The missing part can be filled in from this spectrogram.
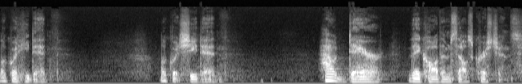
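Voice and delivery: very soft, very quiet whisper. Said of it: "Satan is no longer in his ear whispering".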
